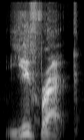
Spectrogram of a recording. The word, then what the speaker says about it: Yifrach: Yifrach.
